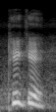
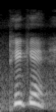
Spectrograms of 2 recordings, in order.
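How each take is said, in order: No difference in how they are said.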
